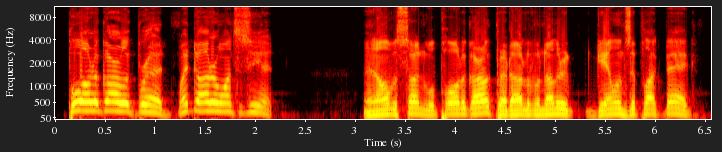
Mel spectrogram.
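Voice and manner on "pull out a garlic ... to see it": mock very high yelled-out line. Acting out a rich father calling down to people below: imitating a father yelling out. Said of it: "And he'll yell out".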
